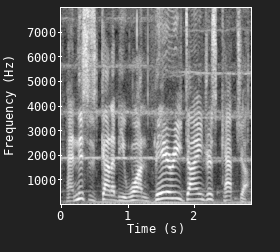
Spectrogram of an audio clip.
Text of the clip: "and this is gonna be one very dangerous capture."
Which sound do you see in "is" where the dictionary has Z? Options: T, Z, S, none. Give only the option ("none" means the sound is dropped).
Z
